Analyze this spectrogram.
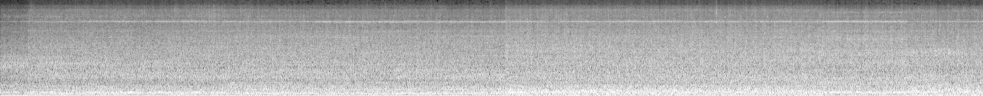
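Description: Grain pours and hisses steadily into a metal trough.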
